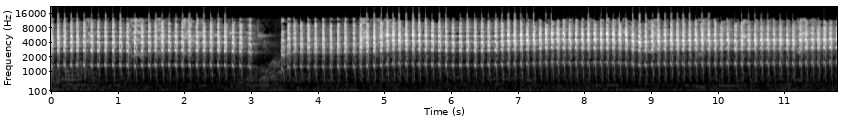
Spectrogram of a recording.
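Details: Stork-billed kingfisher in a long 'ngekek panjang' laughing sequence, used to train lovebirds and other songbirds: rapid harsh repeated notes, a brief silent gap near three seconds, then the fast chatter resumes and continues to the end.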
